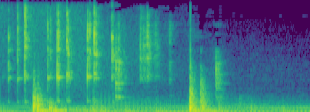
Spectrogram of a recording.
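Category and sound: household object, dice being rolled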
